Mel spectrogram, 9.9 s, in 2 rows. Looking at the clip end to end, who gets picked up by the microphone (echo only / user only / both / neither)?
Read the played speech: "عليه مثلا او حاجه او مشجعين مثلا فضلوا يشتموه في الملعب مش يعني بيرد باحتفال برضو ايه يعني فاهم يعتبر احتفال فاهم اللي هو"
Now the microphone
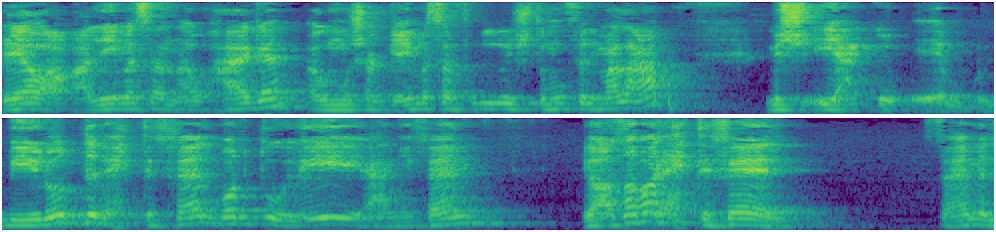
echo only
